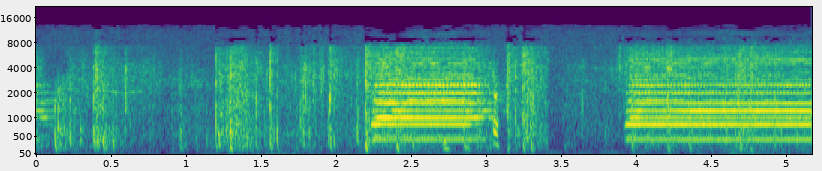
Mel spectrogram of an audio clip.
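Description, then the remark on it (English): A car alarm blares in two long, loud horn blasts on a car, with sharp crackling pops of fireworks being let off outside before and between them. “Yeah, he set my alarm off on my damn car.”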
